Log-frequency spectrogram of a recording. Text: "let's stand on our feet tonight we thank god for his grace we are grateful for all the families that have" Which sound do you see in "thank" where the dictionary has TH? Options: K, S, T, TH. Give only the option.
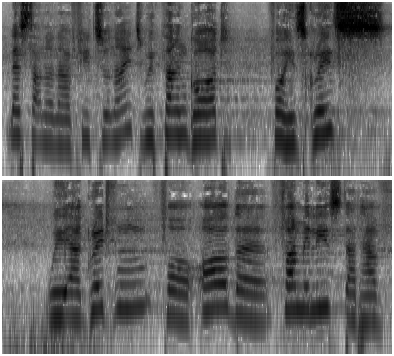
TH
